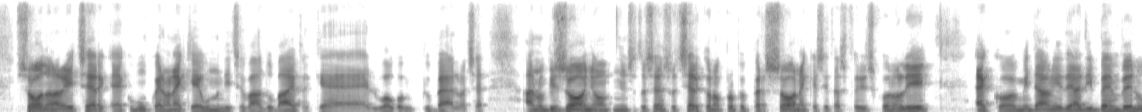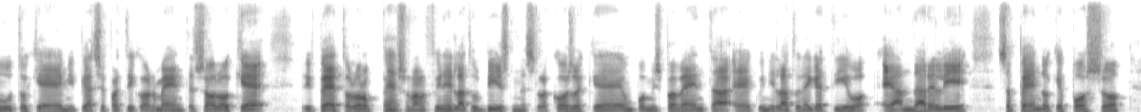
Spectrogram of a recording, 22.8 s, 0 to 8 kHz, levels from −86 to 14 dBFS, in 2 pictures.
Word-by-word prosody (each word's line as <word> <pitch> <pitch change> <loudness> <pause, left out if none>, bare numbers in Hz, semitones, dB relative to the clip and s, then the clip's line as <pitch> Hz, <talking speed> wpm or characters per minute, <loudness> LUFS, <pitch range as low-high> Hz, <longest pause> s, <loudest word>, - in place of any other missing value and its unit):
sono 150 -3 +4
alla 110 -1 +5
ricerca 105 0 +2
e 95 - -2
comunque 100 0 -3
non 100 +3 0
è 105 - +5
che - - 0
uno 95 0 -2
dice 90 0 -9
va 90 0 +1
a 90 - -2
Dubai 90 +1 +1
perché 80 -2 -5
è - - -7
il 80 - -10
luogo 90 0 -4
m 85 - -14
più 95 - -14
bello, 80 0 0
cioè - - -10 0.4
hanno 100 0 +1
bisogno 110 -1 +4
in 100 - -6
un - - -5
certo 100 +2 -10
senso 120 +4 -4
cercano 115 -5 0
proprio - - -5
persone - - +1
che - - -12
si - - -10
trasferiscono 120 +6 -5
lì. 130 +2 +5 0.4
Ecco, 95 0 +3
mi 100 +1 -2
dà 110 +1 +4
un'idea 110 +2 +2
di 110 -1 -2
benvenuto 125 +1 +1
che 100 -4 -1
mi 100 -1 -6
piace - - -4
particolarmente, 105 -1 -2
solo 130 +1 +1
che, 135 +2 +3 0.3
ripeto, - - +3
loro 130 0 +2
pensano 110 -2 -2
alla 110 - 0
fine 130 -3 -3
il 110 - 0
lato 110 -1 0
business, 100 -5 -3
la 105 0 -5
cosa 120 -3 -1
che 115 -1 -1
un 115 - -2
po' 135 -1 -4
mi 125 - -4
spaventa 135 +1 +1
è 100 -1 -2
quindi 110 -1 -5
il 105 - -5
lato 115 -1 -1
negativo 120 +1 -2
è 120 - +4
andare 120 +4 +2
lì 140 +3 +3 0.3
sapendo 125 +1 0
che 115 -1 -4
posso 120 -3 -1
110 Hz, 190 wpm, -24 LUFS, 100-125 Hz, 0.4 s, alla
